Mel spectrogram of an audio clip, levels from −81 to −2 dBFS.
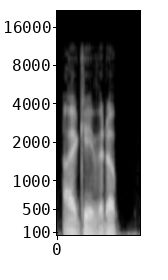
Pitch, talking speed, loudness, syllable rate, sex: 90 Hz, 290 wpm, -17 LUFS, 7.3 syllables/s, male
